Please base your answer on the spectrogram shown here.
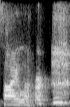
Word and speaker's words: Seiler: myself to get my name right, because I'm pronounced as Seiler.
